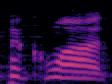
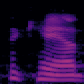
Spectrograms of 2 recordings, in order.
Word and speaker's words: piquant: I used to say it piquant, but I'm pretty sure it's like piquant or something.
